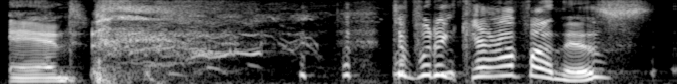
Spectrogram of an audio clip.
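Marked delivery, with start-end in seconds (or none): 0.5-1.8 soft high laugh. Real, not acted. Quiet laugh mid story.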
